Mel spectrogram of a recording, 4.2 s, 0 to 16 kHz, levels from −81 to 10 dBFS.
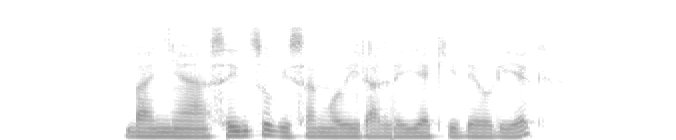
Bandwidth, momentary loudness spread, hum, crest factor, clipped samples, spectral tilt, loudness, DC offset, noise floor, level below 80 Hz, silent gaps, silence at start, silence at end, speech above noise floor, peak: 7.6 kHz; 6 LU; none; 18 dB; under 0.1%; -6 dB/octave; -47 LUFS; under 0.1%; under -90 dBFS; -72 dBFS; none; 0.8 s; 0.8 s; over 43 dB; -30 dBFS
